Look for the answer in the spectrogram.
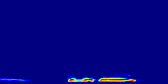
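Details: Decoy spotted dove calling to attract wild doves, Vietnam. A faint trailing note, silence, then one clear phrase of two short rounded notes followed by a long rough coo easing downward.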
